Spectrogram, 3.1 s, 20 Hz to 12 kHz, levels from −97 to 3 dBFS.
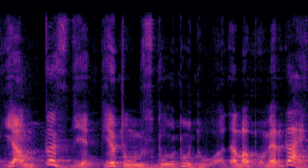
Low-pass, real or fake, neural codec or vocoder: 10.8 kHz; fake; codec, 44.1 kHz, 3.4 kbps, Pupu-Codec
